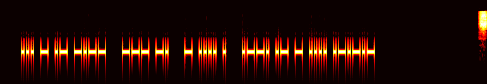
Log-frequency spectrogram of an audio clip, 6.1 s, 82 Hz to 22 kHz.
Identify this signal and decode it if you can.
Morse code, heard as a keyed tone, about 40 wpm, 700 Hz. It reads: STAY ON THE PATH.
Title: A Sound Of Thunder 40wpm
